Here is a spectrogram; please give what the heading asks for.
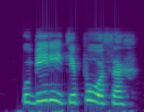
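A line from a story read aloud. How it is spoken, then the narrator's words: Shouted. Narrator (Russian): крикнула я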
